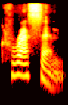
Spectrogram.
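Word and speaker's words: crescent: Cresent all together. Well done. Hati-hati ya, bunyi S sama Z jangan ketukar. Jadi ini bacanya bukan cresen dengan bunyi Z, tapi presenten. Cresen.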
